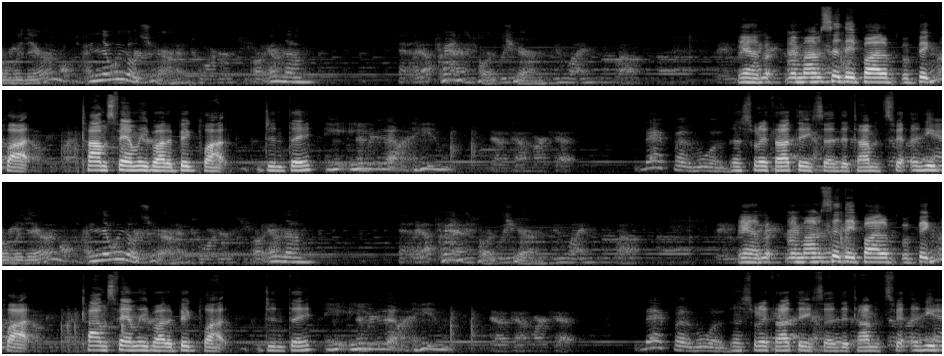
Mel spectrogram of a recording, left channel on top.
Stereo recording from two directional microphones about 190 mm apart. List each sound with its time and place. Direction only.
0.2 s a woman's voice: 20° left (ahead or behind)
7.3 s a woman's voice: 45° left (ahead or behind)
12.6 s speech: 10° left (ahead or behind)
15.8 s speech: 15° left (ahead or behind)
16.6 s a woman's voice: 45° left (ahead or behind)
